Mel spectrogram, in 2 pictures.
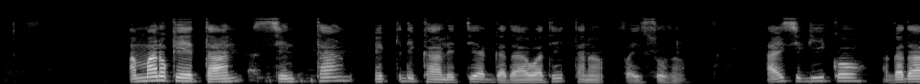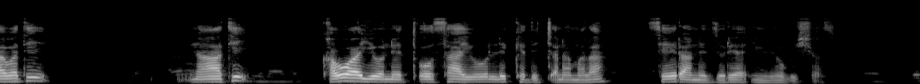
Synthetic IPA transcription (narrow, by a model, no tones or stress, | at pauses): ʔɐmːɐnɔke̞ːt̪ːaːnsɪnt̪ːaːn | ɛkʼːɪd̪ɪkaːlɛt̪ːɪjaɡɐd̪aːwɐt̪ɪt̪ɐnɐʊfɐjɪsːo̞ːsɔnɐ | ʔɐjsːɪɡiːkːɔhɐ̰ɡɐd̪aːwɐt̪ɪ | naːt̪ɪ | kʰɐwɔɐjːo̞ːnːɛt̪ʼo̞ːsːaːjo̞ːlɪkːɛd̪ɪt͡ʃʼːɐ̰nɐmɐlɐ | se̞ːɾaːnːɛzɔɾɪjaːʔɪmːɪjo̞ːɡɪʃːa̰ːs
